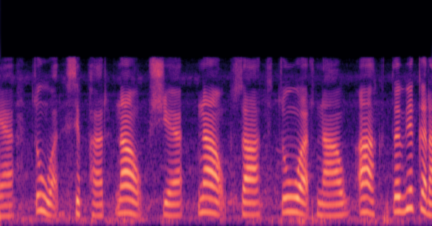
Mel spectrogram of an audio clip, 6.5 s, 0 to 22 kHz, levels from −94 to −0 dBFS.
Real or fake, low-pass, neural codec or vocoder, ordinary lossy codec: real; none; none; none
